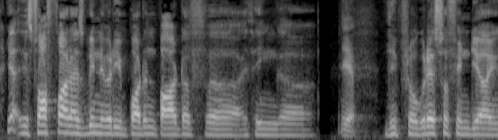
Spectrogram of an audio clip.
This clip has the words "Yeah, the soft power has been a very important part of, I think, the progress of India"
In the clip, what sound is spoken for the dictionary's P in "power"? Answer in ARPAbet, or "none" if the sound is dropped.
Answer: F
